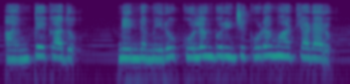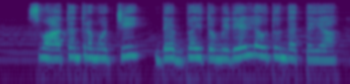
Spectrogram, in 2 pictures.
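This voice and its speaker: A woman playing an outspoken, principled young daughter-in-law in a Telugu animated moral story, speaking in an earnest, preachy way. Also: a little high, normal speed, lightly acted. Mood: earnest, lecturing. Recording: music under the voice.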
